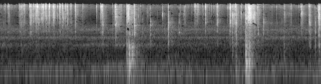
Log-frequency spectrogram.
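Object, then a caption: Bar of soap cut by a utility blade. A utility blade carves the edges of a solid green glitter bar of soap, producing quiet, bright scraping and crisp crackling shaves. The cuts come as a rapid, uneven run of short bursts with almost no ring, a few louder strokes standing out among the light, dry flaking sounds.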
